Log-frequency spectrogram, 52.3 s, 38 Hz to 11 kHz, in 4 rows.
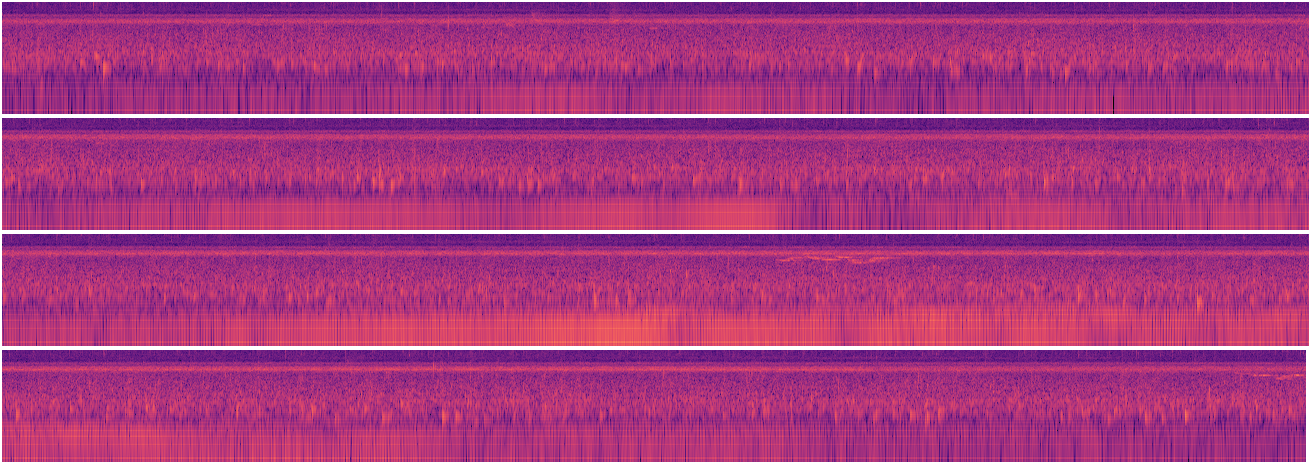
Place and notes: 中路坑溪, 埔里鎮桃米里 - Bird calls and Stream
Early morning, Bird calls, Brook
Zoom H2n MS+XY
12 June 2015, 05:39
